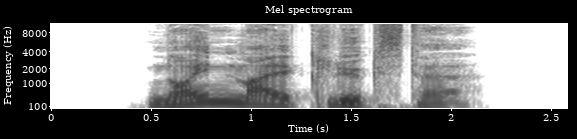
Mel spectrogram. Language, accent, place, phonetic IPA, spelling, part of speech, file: German, Germany, Berlin, [ˈnɔɪ̯nmaːlˌklyːkstə], neunmalklügste, adjective, De-neunmalklügste.ogg
- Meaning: inflection of neunmalklug: 1. strong/mixed nominative/accusative feminine singular superlative degree 2. strong nominative/accusative plural superlative degree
